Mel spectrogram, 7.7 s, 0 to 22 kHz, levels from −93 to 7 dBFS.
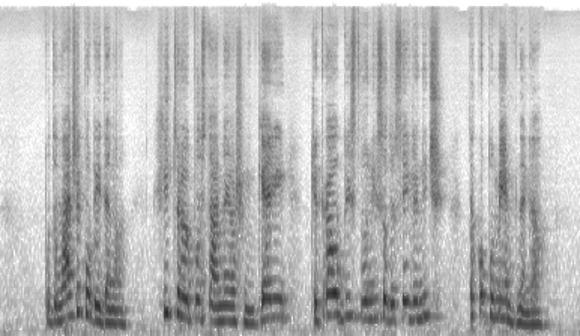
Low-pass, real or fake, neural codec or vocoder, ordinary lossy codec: none; fake; codec, 44.1 kHz, 2.6 kbps, DAC; none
